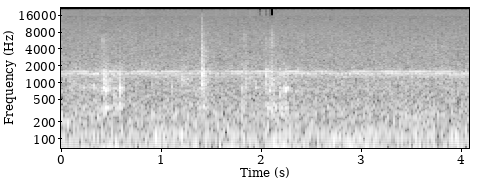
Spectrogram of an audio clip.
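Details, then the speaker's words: Magnavox MVR440MG-17 4-head mono VCR that ate tapes, after repairing the mode select switch and realigning the main transfer gear: soft clicks as the tape threads, then a faint steady motor hum, no stall or shutdown. Normal tape load and play. "and it's playing that's awesome it did not shut down"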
